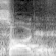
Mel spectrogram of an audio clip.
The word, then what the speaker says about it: Sagar: How did you meet Sagar in the first place? Or did I pronounce it right? Yeah, Sagar. You got it. Sagar.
